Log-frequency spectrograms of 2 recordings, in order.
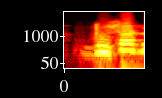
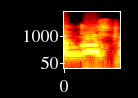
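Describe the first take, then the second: First: दुसट as "du-sat"; split दुसट. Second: दुष्ट as one syllable, "dusht"; joined दुष्ट. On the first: Teacher showing the error, two-syllable दुसट. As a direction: add a vowel before the t in दुसट. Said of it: "दुसट नहीं होता". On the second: Teacher correcting, joined ending on दुष्ट. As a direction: run the sibilant into t in दुष्ट. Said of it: "दुष्ट होता है". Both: Shown as a demonstration.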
